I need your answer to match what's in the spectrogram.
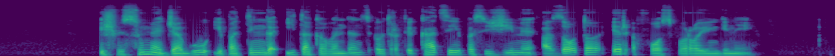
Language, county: Lithuanian, Panevėžys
